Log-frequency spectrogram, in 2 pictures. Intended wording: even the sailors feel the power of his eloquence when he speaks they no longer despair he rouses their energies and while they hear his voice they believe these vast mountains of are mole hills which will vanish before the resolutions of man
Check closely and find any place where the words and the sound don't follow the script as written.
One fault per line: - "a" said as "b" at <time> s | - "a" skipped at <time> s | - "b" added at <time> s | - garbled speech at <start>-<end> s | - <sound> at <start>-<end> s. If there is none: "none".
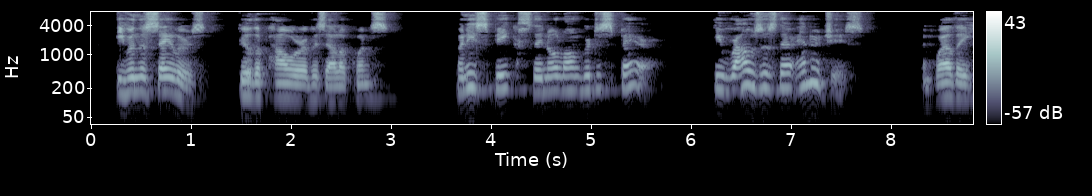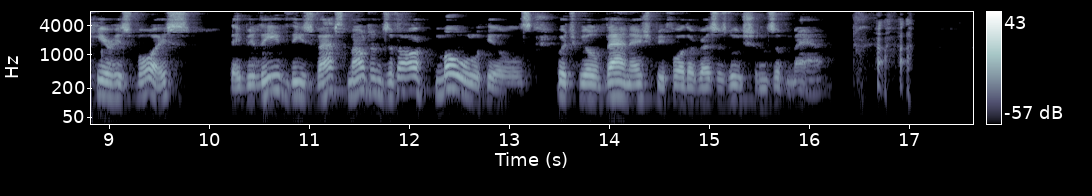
- laugh at 16.4-17.1 s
